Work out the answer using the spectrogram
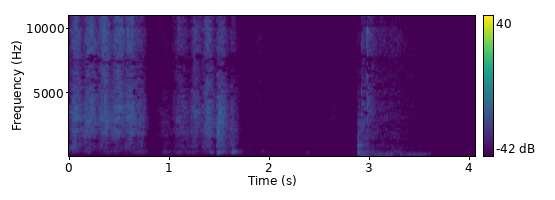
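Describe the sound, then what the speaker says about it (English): Sandpaper rubs in steady, raspy strokes across the bottom of a painted spring decor piece, with several close, loud passes followed by one last short burst before it goes quiet. "I was going to sand the bottom just because I got a little paint on it that I don't really want on there"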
